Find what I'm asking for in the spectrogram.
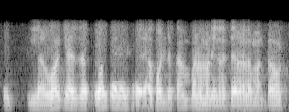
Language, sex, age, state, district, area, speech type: Tamil, male, 18-30, Tamil Nadu, Vellore, urban, conversation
